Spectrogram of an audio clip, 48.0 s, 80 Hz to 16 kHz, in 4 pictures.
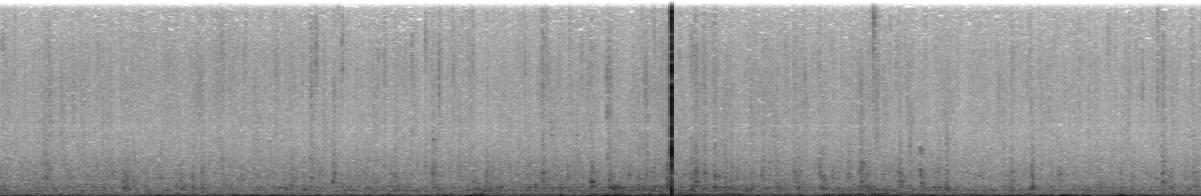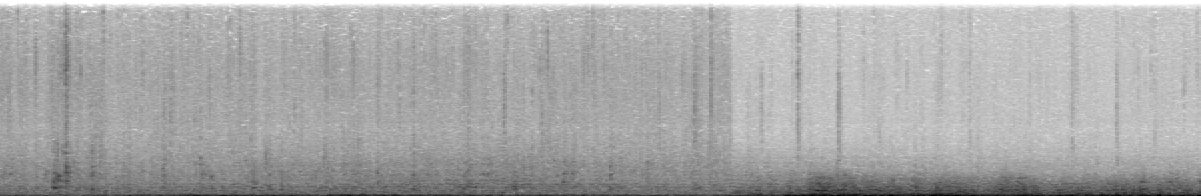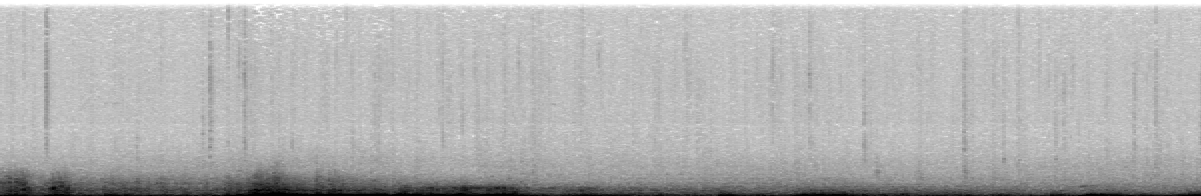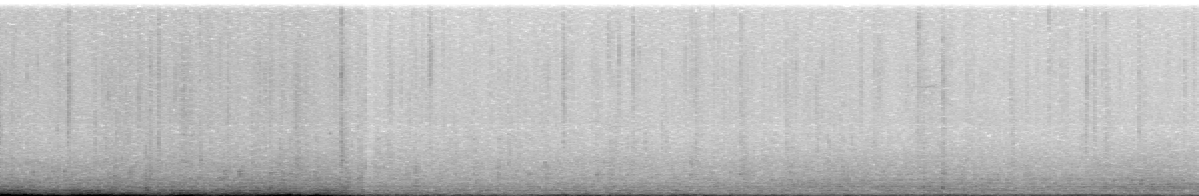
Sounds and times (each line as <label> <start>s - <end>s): rain 0.0s - 48.0s
Thunder claps 12.5s - 39.6s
